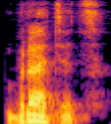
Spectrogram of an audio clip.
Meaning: brother, bro, old fellow, dear friend (friendly or condescendingly, also as a form of address)
- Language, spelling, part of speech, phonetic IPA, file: Russian, братец, noun, [ˈbratʲɪt͡s], Ru-братец.ogg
